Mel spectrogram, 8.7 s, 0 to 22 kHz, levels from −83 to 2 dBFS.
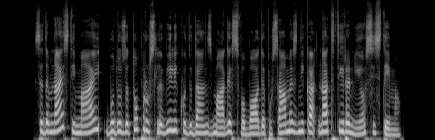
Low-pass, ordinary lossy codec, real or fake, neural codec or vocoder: none; none; real; none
